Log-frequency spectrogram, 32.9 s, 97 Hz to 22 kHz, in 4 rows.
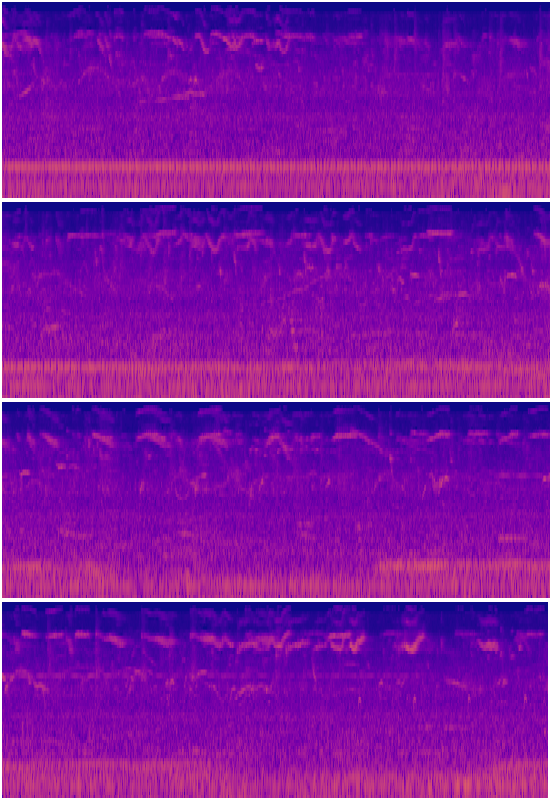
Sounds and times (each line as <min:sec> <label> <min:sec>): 0:00.0 Roosting Starlings 0:32.8
0:00.0 buses that run past the church yard 0:32.8
0:00.0 pedestrians walking on the paths 0:32.8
